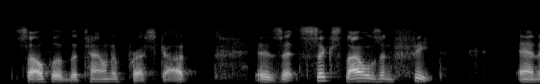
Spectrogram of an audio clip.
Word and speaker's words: Prescott: Now, it is an intentional malapropism. So that means it's not Prescott. For some reason, it's a college town and they mispronounce it on purpose.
